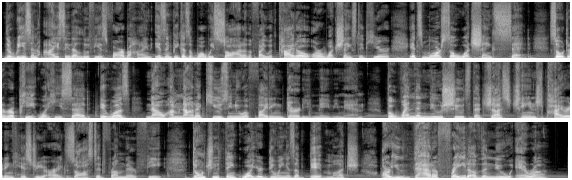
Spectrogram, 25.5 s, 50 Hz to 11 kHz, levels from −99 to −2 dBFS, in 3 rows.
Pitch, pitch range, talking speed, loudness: 165 Hz, 135-195 Hz, 195 wpm, -19 LUFS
